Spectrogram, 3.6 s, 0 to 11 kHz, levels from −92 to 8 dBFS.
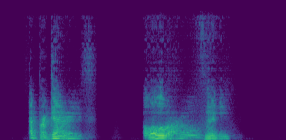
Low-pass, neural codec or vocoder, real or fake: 9.9 kHz; codec, 44.1 kHz, 0.9 kbps, DAC; fake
